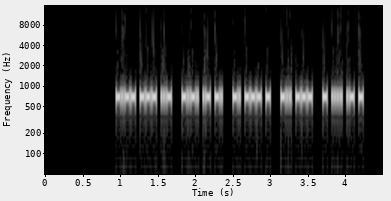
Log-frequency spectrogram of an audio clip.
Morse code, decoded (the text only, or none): YOU CAN NOT DO THAT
